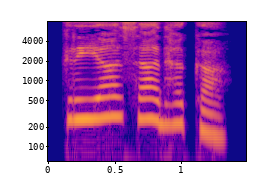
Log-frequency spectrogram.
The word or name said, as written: ಕಾರ್ಯಸಾಧಕ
